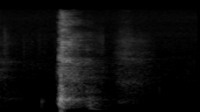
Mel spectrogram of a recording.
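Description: A man coughs once, sharply, a little over half a second in.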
